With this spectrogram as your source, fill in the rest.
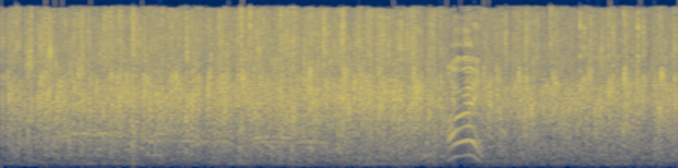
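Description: Steady clapping from a crowd at a New York City town hall with a congressman continues for several seconds, loud and even, while someone speaks briefly over it.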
